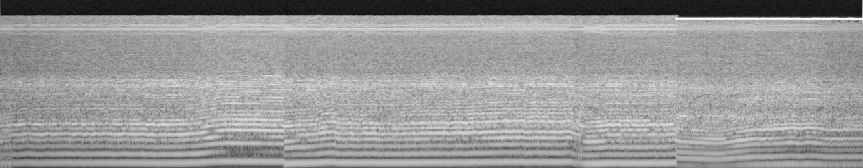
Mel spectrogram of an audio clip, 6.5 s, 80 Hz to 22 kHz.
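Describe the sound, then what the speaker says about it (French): A chainsaw bites into a huge 41-metre fir tree being felled for a dugout canoe, its loud, steady engine whine dipping and rising as the cuts bear down, running close and continuous. "Quelques entailles à la tronçonneuse"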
